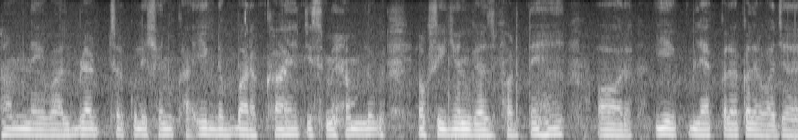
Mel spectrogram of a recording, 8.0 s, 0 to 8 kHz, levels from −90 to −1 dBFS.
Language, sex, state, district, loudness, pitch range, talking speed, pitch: Hindi, male, Haryana, Rohtak, -16 LUFS, 125-130 Hz, 160 wpm, 130 Hz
